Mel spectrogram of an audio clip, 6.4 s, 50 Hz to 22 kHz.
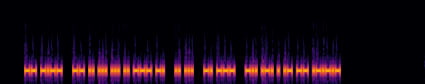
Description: Morse code, heard as a keyed tone, about 50 wpm, 700 Hz. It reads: MY MISSION IS NO DREAM.
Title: Sentences from Top 1600 Words 50wpm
